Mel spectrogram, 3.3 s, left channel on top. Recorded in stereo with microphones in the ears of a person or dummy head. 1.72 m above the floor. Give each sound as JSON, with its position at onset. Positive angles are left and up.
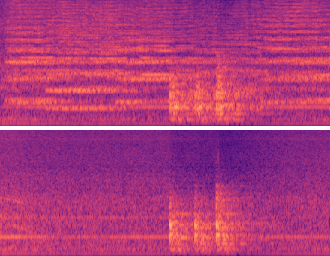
{"t": 1.7, "sound": "knocking", "side_deg": -65, "distance_m": 3.5}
